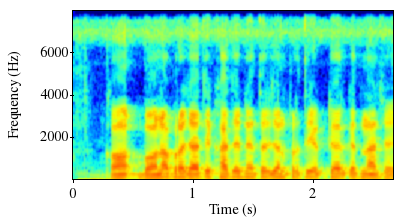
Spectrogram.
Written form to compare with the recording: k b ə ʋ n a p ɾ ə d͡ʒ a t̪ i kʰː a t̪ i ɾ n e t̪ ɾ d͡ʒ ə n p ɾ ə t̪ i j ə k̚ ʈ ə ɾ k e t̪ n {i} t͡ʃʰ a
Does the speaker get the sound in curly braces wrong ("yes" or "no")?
yes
